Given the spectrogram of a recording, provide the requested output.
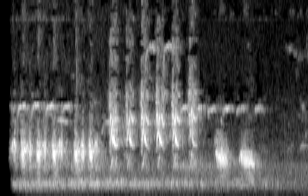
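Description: A great reed warbler sings a loud, harsh, chattering run of grating notes, several repeated syllables each, ending in lower creaky phrases.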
